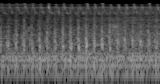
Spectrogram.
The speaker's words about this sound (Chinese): 哇，怎么回事？我我怎么突然风好大？ 哦哦哦，是直升机！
